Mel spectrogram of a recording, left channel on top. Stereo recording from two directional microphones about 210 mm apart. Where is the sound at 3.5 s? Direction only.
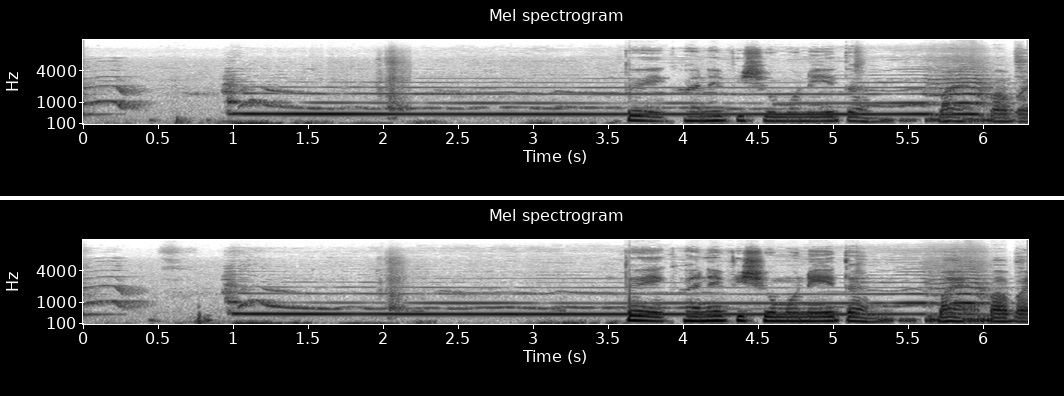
25° right (ahead or behind).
